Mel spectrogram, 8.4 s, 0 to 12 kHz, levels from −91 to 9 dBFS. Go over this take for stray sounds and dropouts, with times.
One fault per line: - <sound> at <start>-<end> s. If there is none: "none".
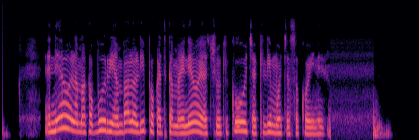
none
